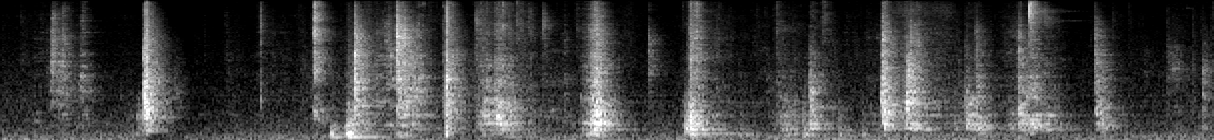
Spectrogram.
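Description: A metal equipment rack frame being tilted and walked across the floor: a series of irregular knocks, clanks and scrapes, the sharpest clank about a second and a half in.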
